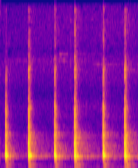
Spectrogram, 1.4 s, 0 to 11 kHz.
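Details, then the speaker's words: BMW X4 (X3/X4) differential removed, gears rocked by hand: sharp hollow clunks about four a second from worn ring and pinion, backlash over millimetres versus 0.2 mm max; caused clunk between gear shifts while driving. "Essa folga, que já passa de milímetros, deveria ser no máximo de 2 décimos. A gente chama isso de backslash. É a folga entre a coroa e o pinhão que está lá na frente escondidinho."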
